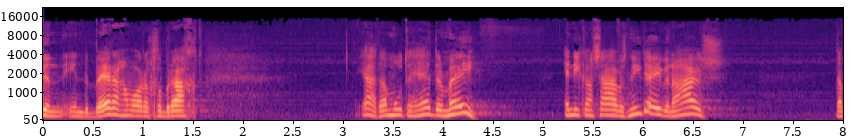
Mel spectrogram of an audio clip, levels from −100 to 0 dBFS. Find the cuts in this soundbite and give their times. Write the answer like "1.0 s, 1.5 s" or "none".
none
